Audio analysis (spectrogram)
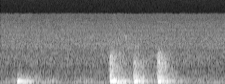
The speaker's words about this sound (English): Uh-oh. That sounded like trouble over there. That was knocking on wood.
